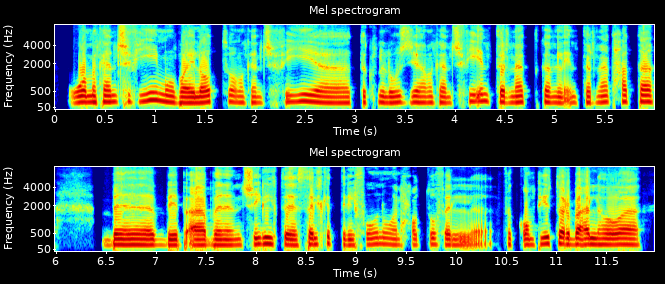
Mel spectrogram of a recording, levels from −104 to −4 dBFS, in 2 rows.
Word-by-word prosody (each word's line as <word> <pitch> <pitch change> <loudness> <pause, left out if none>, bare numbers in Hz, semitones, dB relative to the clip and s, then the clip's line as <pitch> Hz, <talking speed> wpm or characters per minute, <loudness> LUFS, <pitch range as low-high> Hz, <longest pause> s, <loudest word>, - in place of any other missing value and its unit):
وما 175 +2 +2
كانش 180 +1 -1
في 195 +5 0
موبايلات، 165 -2 +2
وما 170 -2 -3
كانش 160 -1 -7
في 170 -4 -1
تكنولوجيا، 165 0 -2
ما 165 - -3
كانش 155 -2 -5
فيه 190 - -3
إنترنت، 175 -3 -1
كان 165 -2 -1
الإنترنت 165 +3 -4
حتّى 185 0 +1 0.5
ب 145 - 0 0.5
بيبقى 150 0 +3
بنشيل 155 +4 +1
ت 160 - 0
سلك 165 +4 +1
التليفون 160 +1 -3
ونحطّه 155 0 -5
في 160 - -2
ال 155 +4 -3 0.2
في - - -25
الكمبيوتر 165 +3 +2
بقى 165 -1 +5
اللي 165 0 +3
هو 160 0 +3
165 Hz, 145 wpm, -13 LUFS, 155-175 Hz, 0.5 s, بقى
